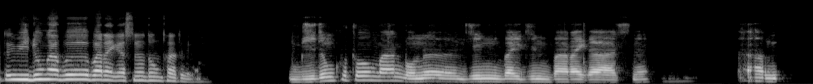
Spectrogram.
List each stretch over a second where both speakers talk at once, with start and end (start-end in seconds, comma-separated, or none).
none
